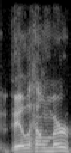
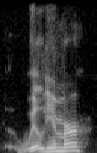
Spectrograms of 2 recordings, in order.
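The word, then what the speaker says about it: Vilhjálmur: A lot of people say Vilhelmer, but he pronounced it. Williammer.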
